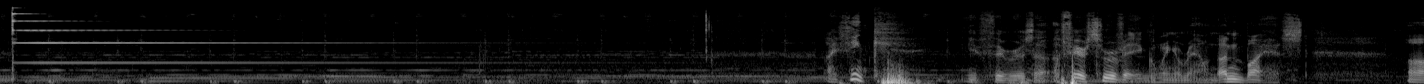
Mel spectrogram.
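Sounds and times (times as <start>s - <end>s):
bicycle bell ringing: 0.0s - 5.2s
speech: 8.3s - 13.3s.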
